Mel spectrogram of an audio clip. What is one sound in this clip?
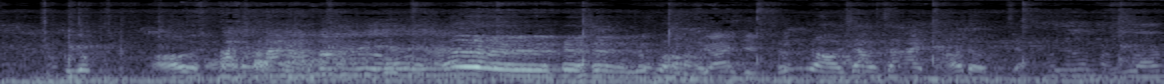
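Adult men and women talk and call out nearby.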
